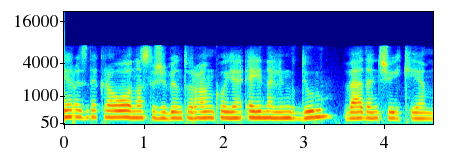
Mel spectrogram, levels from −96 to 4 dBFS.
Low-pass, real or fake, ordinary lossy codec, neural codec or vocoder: 7.2 kHz; fake; AAC, 32 kbps; codec, 16 kHz, 0.8 kbps, ZipCodec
